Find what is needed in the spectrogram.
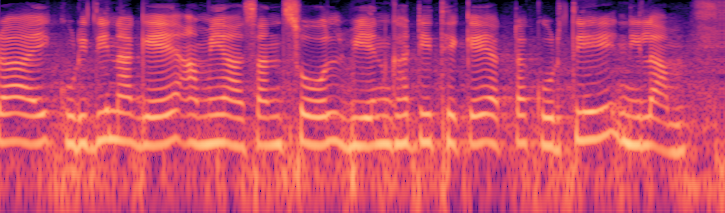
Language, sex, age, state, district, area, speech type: Bengali, female, 18-30, West Bengal, Paschim Bardhaman, urban, spontaneous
